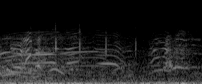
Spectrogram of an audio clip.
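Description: Several raised, high-pitched voices calling and shouting over one another, with a couple of sharp ticks and a low steady rumble underneath.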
